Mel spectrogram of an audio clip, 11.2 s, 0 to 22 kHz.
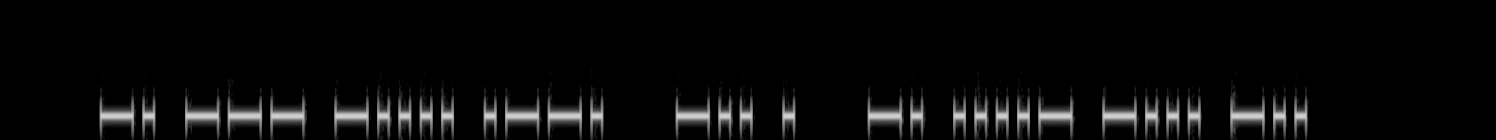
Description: Morse code, heard as a keyed tone, about 15 wpm, 700 Hz. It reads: NO6P DE N4BD
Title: USA Callsign DE Callsign - 4 Characters - 15wpm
